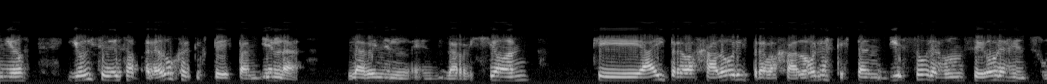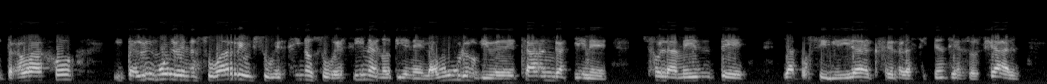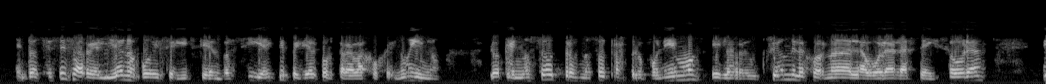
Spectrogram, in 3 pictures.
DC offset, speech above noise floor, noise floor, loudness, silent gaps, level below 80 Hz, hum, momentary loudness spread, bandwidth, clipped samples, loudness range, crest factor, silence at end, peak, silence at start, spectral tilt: under 0.1%; 39 dB; -60 dBFS; -22 LUFS; none; -70 dBFS; 50 Hz at -70 dBFS; 8 LU; 8.6 kHz; under 0.1%; 3 LU; 16 dB; 0.6 s; -6 dBFS; 0 s; -4.5 dB/octave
